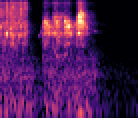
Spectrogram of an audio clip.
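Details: Crested jay (sogon) lure song used as therapy to get a bird that has stopped singing to sing again; two short bursts of dense, harsh, high chattering, ending abruptly after about one second.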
